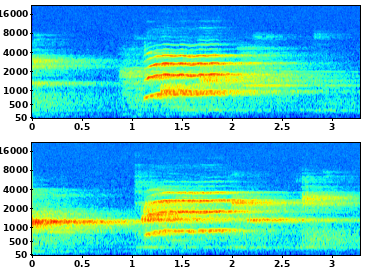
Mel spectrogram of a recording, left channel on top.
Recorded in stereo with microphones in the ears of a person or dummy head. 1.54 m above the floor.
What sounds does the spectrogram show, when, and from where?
1.1 s singing: 60° left (ahead or behind), 0.9 m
